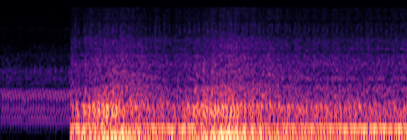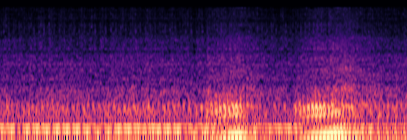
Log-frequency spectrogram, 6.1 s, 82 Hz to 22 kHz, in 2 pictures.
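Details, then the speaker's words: Baotian BT125T-2 125cc scooter, first runs after cleaned 24mm carburetor, new ignition, GY6 50cc CDI: steady idle with a couple of brief surging engagement sounds near the end. Owner suspects starter clutch; noise lessens with more running, may need run-in. "so the more I run it the less of the strange noise is appearing so it's getting better and better"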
